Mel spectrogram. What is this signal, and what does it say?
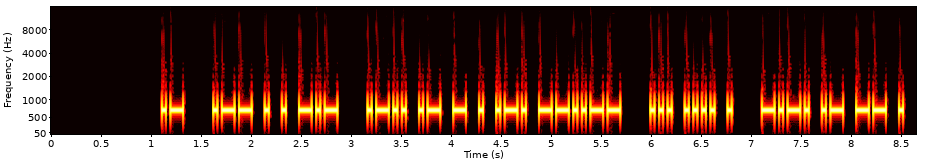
Morse code, heard as a keyed tone, about 28 wpm, 700 Hz. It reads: A WEEK LATER, SHE CAME
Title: Sentences from Top 1000 Words - Review Part 4 - 28wpm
